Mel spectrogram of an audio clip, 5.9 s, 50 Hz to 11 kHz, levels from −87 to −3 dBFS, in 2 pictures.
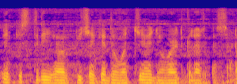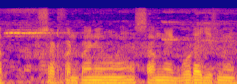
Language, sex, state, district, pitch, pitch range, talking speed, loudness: Hindi, male, Chhattisgarh, Raipur, 110 Hz, 105-115 Hz, 240 wpm, -17 LUFS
